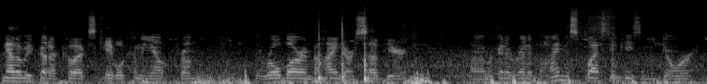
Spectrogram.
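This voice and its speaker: A man talks through a hands-on installation in an informal, step-by-step way. His mid-pitched voice sits away from the microphone, with loud outdoor vehicle noise all around it. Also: flat delivery, a little fast, distant mic. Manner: informal, explaining step by step as they work. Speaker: DIY installation host. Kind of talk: casual hands-on tutorial narration.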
